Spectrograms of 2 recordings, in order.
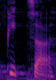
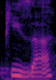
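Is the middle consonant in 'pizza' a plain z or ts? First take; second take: ts; plain z. First: The middle consonant is a ts sound. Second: The middle consonant is a plain z sound. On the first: The speaker calls it right. "we say pizza" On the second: The speaker calls it wrong. "it's not just a Z, we don't say pizza"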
